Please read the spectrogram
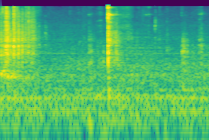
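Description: Small plastic LEGO pieces clicking and tapping against each other and the tabletop as they are picked up and sorted by hand: one sharp click about a second in, with a few fainter ones around it.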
